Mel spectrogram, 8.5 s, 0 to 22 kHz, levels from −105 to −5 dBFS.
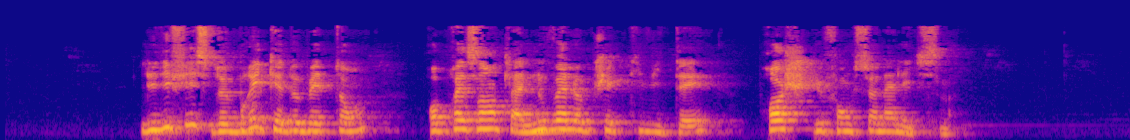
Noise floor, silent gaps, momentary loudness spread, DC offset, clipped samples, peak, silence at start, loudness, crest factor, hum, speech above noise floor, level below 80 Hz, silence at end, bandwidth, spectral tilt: -86 dBFS; none; 12 LU; under 0.1%; under 0.1%; -10 dBFS; 1.05 s; -28 LUFS; 20 dB; none; 58 dB; -68 dBFS; 1.35 s; 11.5 kHz; -4 dB/octave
